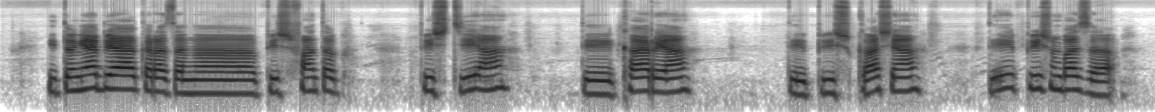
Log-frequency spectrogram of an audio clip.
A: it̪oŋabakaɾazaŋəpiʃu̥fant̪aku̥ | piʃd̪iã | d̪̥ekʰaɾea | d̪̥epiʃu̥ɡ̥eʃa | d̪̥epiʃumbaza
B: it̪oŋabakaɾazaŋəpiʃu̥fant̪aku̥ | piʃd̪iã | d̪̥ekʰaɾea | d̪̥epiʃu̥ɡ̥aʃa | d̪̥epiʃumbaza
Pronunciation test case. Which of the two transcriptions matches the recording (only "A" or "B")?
B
